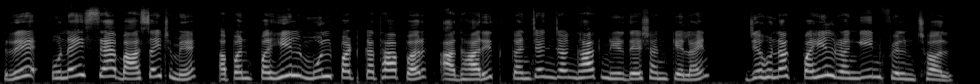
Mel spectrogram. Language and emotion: Maithili, neutral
